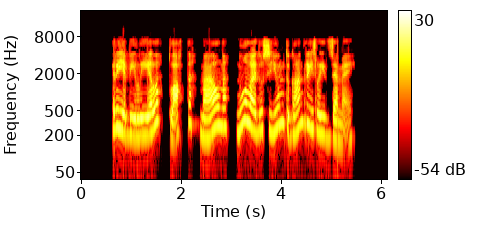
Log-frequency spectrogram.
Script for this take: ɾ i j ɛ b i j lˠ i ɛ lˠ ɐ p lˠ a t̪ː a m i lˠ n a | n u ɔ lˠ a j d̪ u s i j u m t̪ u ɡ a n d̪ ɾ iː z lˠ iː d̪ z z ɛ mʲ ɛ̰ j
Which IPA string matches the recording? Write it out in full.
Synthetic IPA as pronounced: ɾ i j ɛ b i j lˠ i ɛ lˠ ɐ p lˠ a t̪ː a m æ lˠ n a | n u ɔ lˠ a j d̪ u s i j u m t̪ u ɡ a n d̪ ɾ iː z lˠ iː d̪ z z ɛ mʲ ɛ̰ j

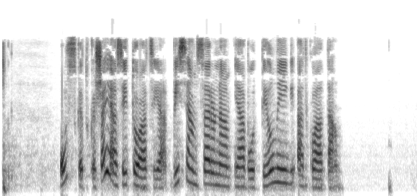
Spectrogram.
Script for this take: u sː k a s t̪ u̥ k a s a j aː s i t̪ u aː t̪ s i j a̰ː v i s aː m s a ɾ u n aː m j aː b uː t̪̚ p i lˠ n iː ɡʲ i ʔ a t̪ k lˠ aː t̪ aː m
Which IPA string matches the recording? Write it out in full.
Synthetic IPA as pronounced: u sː k a t̪ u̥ k a ʃ a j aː s i t̪ u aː t̪ s i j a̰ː v i s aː m s a ɾ u n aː m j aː b uː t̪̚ p i lˠ n iː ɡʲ i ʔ a t̪ k lˠ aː t̪ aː m

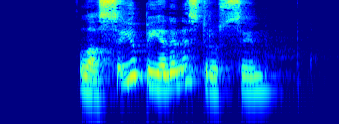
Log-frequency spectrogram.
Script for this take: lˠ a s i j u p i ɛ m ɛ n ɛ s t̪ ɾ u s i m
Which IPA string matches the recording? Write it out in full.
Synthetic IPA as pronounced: lˠ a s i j u p i ɛ n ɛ n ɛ s t̪ ɾ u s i m

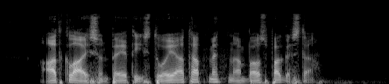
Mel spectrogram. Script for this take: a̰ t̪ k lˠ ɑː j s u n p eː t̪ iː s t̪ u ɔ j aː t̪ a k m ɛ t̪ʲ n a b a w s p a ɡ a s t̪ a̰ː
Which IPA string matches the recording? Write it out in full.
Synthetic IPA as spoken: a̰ t̪ k lˠ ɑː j s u n p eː t̪ iː s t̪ u ɔ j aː t̪ a p m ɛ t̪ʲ n a b a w s p a ɡ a s t̪ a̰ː

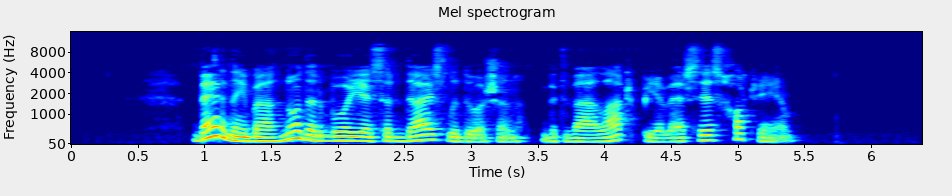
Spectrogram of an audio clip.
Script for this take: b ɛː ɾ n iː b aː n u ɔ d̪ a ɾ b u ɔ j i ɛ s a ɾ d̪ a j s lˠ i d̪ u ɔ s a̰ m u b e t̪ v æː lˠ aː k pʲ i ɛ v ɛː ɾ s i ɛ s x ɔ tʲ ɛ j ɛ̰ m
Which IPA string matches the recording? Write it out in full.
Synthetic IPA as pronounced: b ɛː ɾ n iː b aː n u ɔ d̪ a ɾ b u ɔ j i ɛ s a ɾ d̪ a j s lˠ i d̪ u ɔ ʃ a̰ n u b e t̪ v æː lˠ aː k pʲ i ɛ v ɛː ɾ s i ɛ s x ɔ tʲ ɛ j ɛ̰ m

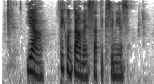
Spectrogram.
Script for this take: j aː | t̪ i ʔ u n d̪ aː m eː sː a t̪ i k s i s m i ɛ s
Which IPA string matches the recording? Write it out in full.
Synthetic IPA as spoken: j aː | t̪ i k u n t̪ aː m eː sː a t̪ i k s i m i ɛ s

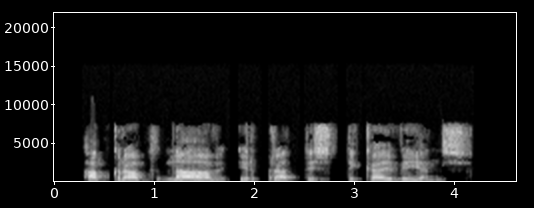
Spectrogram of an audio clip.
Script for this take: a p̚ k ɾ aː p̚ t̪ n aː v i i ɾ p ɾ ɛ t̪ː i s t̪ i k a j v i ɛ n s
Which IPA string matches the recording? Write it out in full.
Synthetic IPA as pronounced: a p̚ k ɾ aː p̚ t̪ n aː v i i ɾ p ɾ a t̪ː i s t̪ i k a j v i ɛ n s

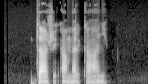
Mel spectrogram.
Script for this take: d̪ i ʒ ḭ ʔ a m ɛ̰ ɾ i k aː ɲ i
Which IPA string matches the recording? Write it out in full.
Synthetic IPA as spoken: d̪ a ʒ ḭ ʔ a m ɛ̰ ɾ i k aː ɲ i

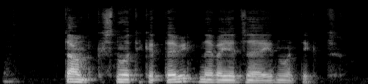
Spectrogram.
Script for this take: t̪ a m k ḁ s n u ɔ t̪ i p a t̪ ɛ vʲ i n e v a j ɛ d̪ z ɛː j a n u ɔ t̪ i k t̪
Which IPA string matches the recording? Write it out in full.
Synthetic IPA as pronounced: t̪ a m k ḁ s n u ɔ t̪ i k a t̪ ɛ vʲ i n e v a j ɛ d̪ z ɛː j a n u ɔ t̪ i k t̪

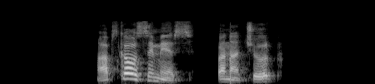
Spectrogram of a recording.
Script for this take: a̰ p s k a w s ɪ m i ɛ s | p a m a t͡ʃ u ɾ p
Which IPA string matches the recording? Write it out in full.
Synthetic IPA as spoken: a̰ p s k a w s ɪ m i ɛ s | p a n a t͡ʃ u ɾ p

